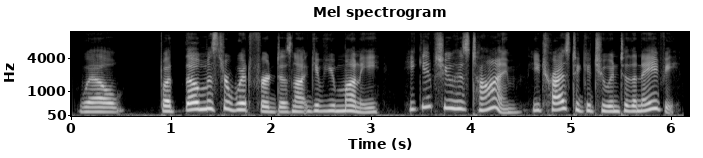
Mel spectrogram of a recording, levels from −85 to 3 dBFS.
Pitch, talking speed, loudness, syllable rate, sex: 230 Hz, 225 wpm, -18 LUFS, 5.3 syllables/s, female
